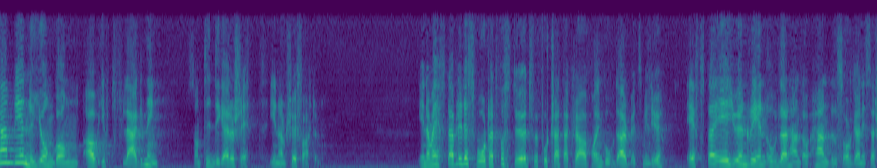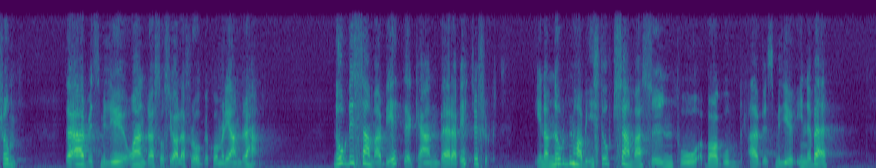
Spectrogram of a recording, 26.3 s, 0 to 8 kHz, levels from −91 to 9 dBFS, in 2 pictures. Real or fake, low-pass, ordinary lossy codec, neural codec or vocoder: fake; 7.2 kHz; none; codec, 16 kHz in and 24 kHz out, 1 kbps, XY-Tokenizer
